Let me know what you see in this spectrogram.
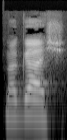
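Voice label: "magash" nominative, Archi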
